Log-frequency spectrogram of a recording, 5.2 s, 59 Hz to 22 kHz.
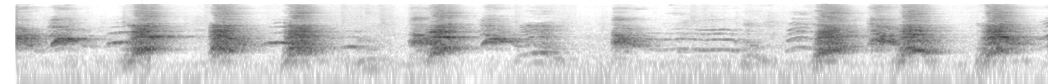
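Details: Pomeranian female puppy, orange coat, born February 2018, kept at a pet shop, giving rapid high yapping barks in quick bursts of two or three, with a brief whiny whimper between them.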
